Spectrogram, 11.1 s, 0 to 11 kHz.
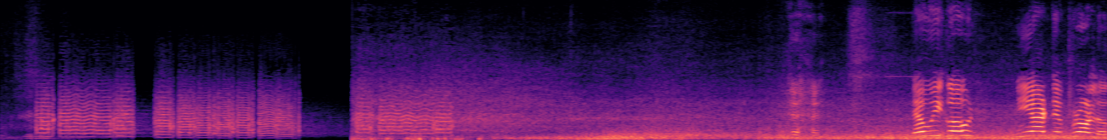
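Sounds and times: wind rushing over microphone: 3.5 - 11.0.

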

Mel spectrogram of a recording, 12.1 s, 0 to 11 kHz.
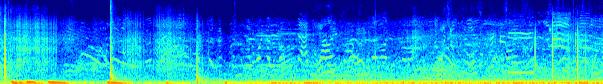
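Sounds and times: fireworks cracking: 0.0 - 4.4
low rumble: 0.0 - 5.2
people's voices: 0.0 - 12.0.

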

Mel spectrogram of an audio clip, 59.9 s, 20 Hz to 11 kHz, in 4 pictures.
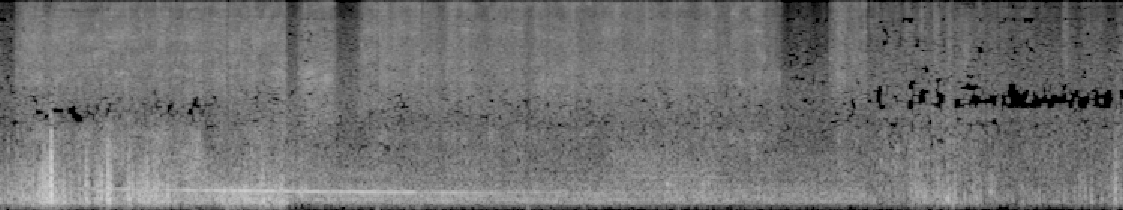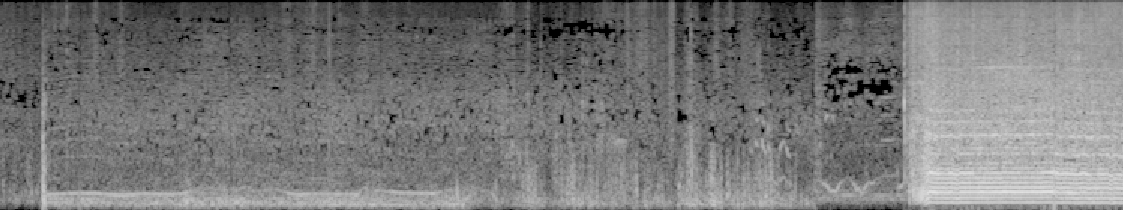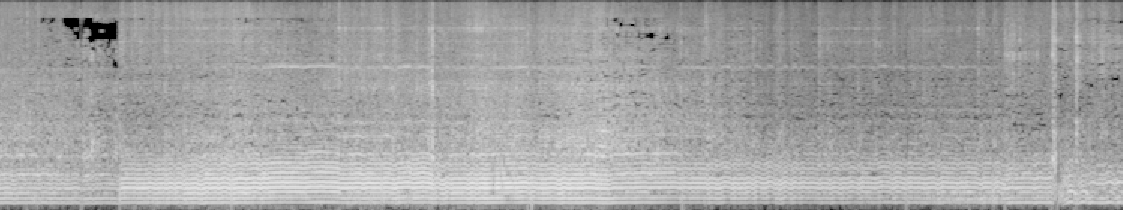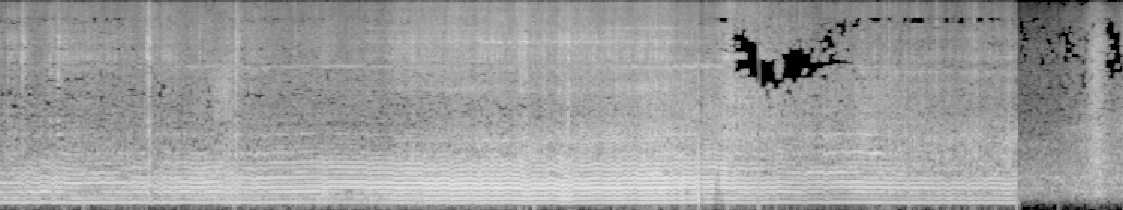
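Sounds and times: small gasoline engine running: 0.2 - 7.5, 15.6 - 20.6, 27.0 - 58.5.

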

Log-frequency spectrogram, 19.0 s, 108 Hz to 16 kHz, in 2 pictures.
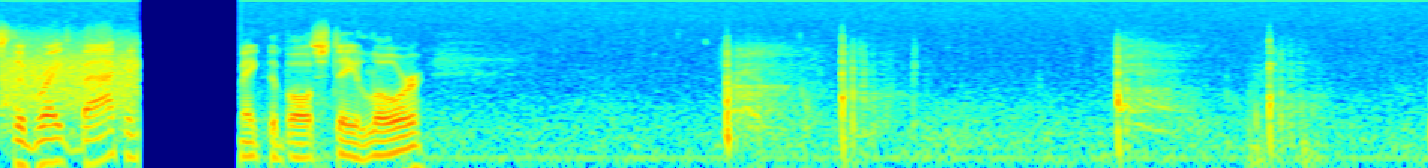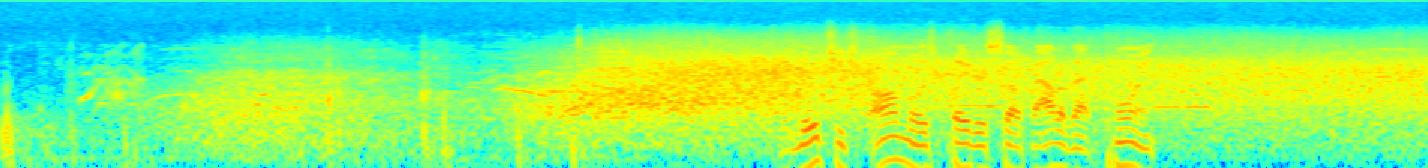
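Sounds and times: crowd applause: 0.0 - 0.9, 10.4 - 19.0
tennis racket hitting ball: 4.8 - 6.0, 7.4 - 7.8, 8.4 - 8.8, 11.7 - 13.5
crowd murmuring: 10.0 - 14.0.

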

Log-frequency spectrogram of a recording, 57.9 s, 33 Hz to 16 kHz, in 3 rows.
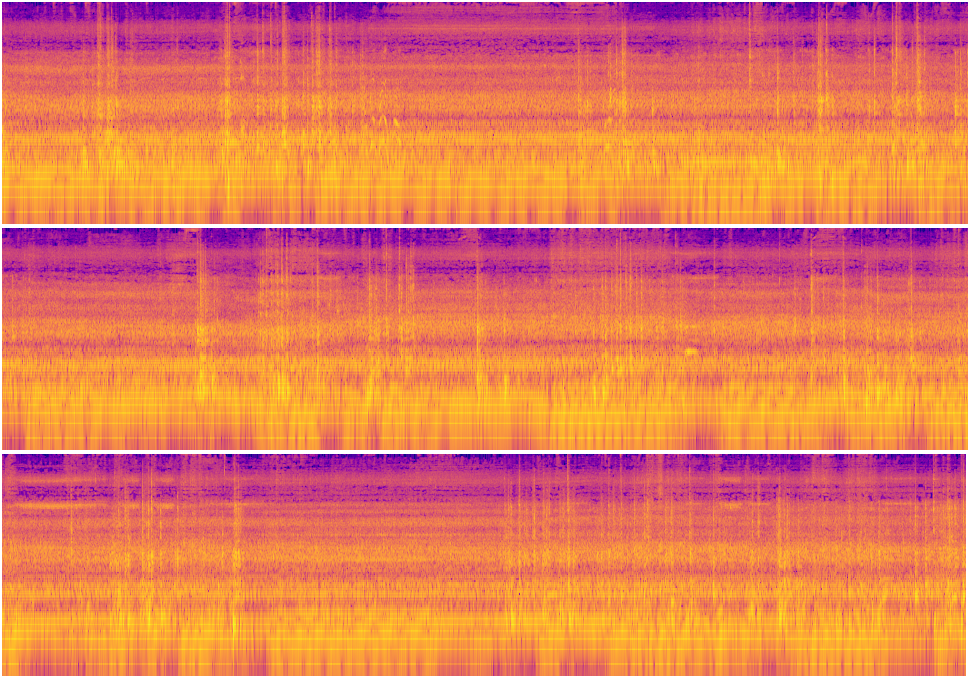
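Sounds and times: diesel engine running: 0.0 - 57.9.

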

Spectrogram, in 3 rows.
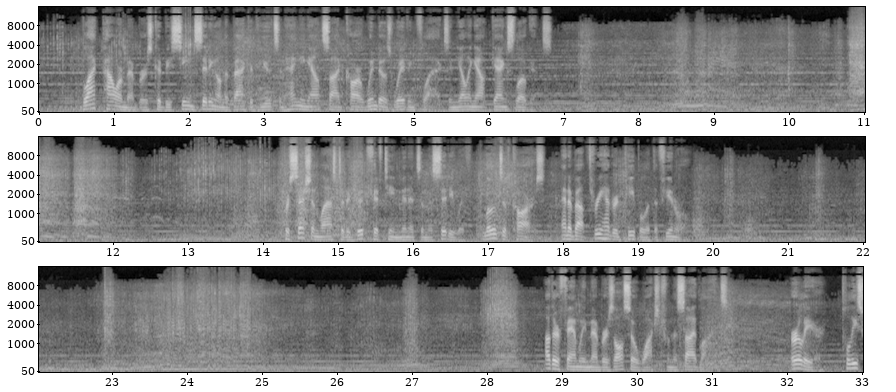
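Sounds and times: background music: 0.0 - 33.0
motorcycle and car engines: 0.0 - 33.0.

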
